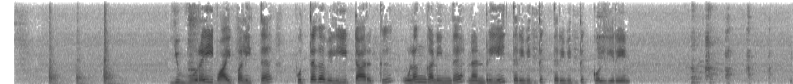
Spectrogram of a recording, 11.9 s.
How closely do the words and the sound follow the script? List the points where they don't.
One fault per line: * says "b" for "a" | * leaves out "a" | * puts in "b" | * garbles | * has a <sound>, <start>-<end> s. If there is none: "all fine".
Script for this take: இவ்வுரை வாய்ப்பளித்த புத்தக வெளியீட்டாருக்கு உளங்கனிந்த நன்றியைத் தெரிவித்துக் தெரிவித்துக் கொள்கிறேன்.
* has a thud, 0.7-2.3 s
* has a laugh, 10.3-11.7 s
